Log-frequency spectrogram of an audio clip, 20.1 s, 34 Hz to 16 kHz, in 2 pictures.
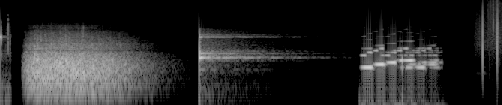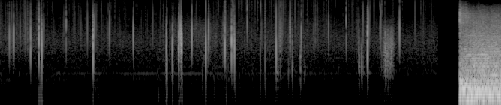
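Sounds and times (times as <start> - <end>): sharp crackles and pops: 9.5 - 18.8
faint hiss: 9.6 - 18.8.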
